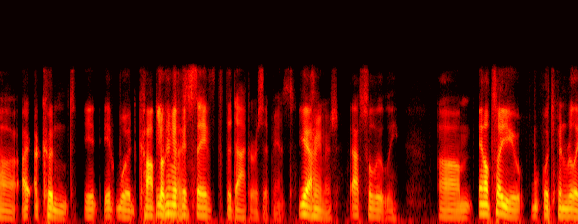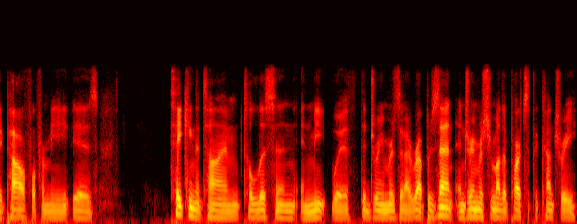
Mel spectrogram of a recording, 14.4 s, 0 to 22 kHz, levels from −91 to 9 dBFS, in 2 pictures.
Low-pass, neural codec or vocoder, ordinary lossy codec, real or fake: 7.2 kHz; codec, 24 kHz, 1.2 kbps, DualCodec; Opus, 16 kbps; fake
